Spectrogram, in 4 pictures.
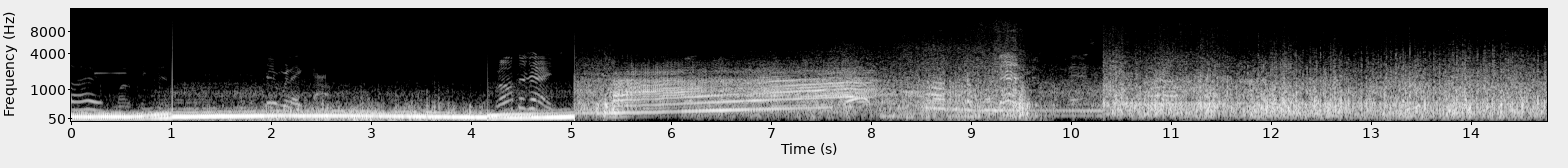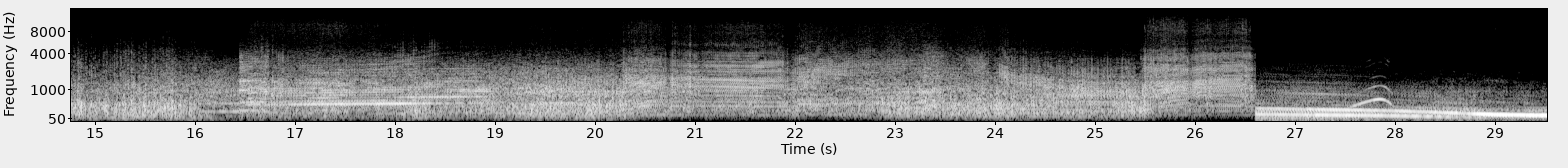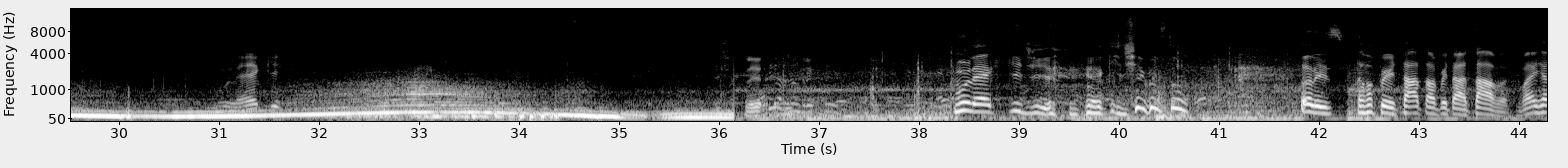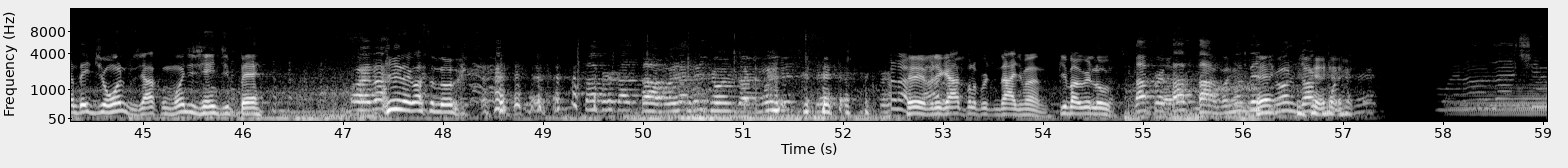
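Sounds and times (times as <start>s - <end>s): road noise: 0.0s - 57.4s
car engine revving: 0.3s - 38.1s
wind rushing: 5.1s - 21.2s.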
